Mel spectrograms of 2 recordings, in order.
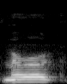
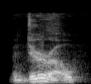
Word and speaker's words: Maduro: personal hygiene stuff there were sanctions put on Muro Muro or honey pronounce his name Maduro because he wouldn't play ball with Big Oil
